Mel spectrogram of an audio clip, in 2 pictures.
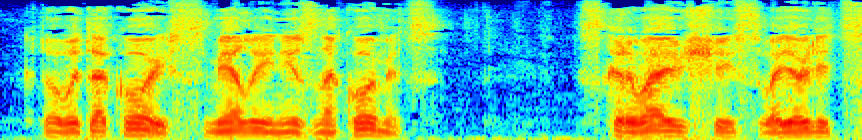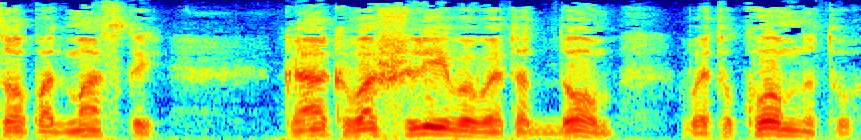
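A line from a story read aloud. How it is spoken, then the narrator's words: Trembling angry shout. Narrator (Russian): закричал он, дрожа от злости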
